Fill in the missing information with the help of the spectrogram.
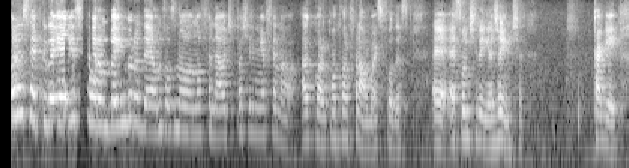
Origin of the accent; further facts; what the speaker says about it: Brazil; a gente é brasileiro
